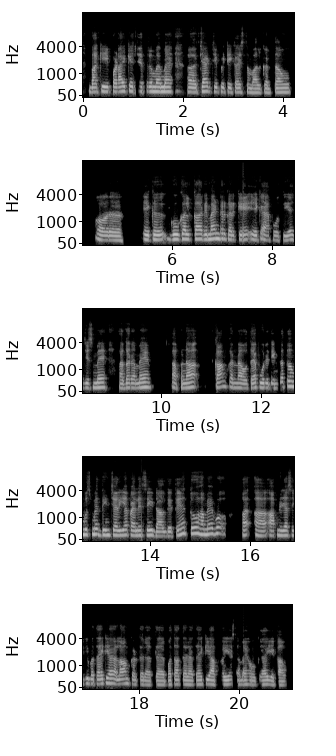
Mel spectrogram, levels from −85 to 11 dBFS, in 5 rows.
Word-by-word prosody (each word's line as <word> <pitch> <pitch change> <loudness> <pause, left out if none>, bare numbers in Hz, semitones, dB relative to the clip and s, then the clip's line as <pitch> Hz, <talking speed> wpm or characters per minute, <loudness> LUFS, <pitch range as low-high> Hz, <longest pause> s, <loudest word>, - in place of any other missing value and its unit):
बाकी 155 +2 +3
पढ़ाई 165 +1 +3
के 180 - +4
क्षेत्र 170 +1 -2
में 165 0 +4
मैं 165 0 +4
अ, 155 -3 -2
चैट 170 +1 0
जीपीटी 155 -2 -1
का 145 +1 -2
इस्तेमाल 135 -1 -2
करता 135 +1 -2
हूँ। 145 +1 0 0.4
और 150 -2 +2 0.5
एक 170 - -2 0.3
गूगल 175 +1 +4
का 180 0 +5
रिमाइंडर 185 +2 +2
करके 165 -2 -1 0.3
1 155 - -1
एप 150 -3 -1
होती 145 -1 -4
है, 165 +2 0
जिसमें 165 +2 +1 0.3
अगर 160 +2 0
हमें 170 +3 +1 0.5
अपना 160 +4 +2 0.4
काम 180 +3 +2
करना 160 -2 -1
होता 150 0 -1
है 165 - +2
पूरे 165 -1 0
दिन 150 -1 -3
का, 185 - -1
तो 205 +3 -1
हम 200 - +5
उसमें 200 0 +2
दिनचर्या 180 0 +2
पहले 175 0 +2
से 180 +1 -1
ही 180 - +5
डाल 150 -2 0
देते 150 +3 -2
हैं, 225 +4 +2
तो 235 +1 +4
हमें 205 -1 +3
वो 230 0 -1 0.4
अ - - +4
अ, 185 - -5
आपने 165 +1 +1
जैसे 170 0 -1
कि 170 +1 -1
बताया 160 -1 -1
कि 185 - +2
अलार्म 165 -1 +2
करता 145 -2 -7
रहता 130 0 -4
है, 130 0 -1
बताता 145 +1 -2
रहता 135 0 -2
है 145 - 0
कि 150 +2 -1
आपका 140 +1 -4
ये 145 +1 0
समय 140 0 -5
हो 140 -1 -6
गया 140 0 -2
ये 140 -2 -1
काम। 125 -1 0
160 Hz, 195 wpm, -23 LUFS, 150-175 Hz, 0.5 s, का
